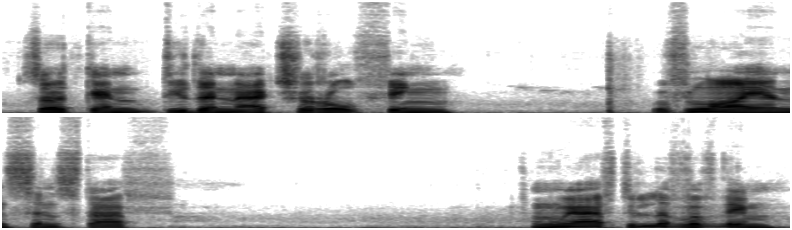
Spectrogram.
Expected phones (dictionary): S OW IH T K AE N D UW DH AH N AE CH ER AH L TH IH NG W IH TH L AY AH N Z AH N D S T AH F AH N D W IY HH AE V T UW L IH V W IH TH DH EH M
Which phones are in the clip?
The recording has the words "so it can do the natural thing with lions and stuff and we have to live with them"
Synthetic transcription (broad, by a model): S OW IH T K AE N D UW DH AH N AE CH ER AH L TH IH NG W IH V L AY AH N S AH N S T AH F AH N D W IY HH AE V T UW L IH V W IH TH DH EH M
